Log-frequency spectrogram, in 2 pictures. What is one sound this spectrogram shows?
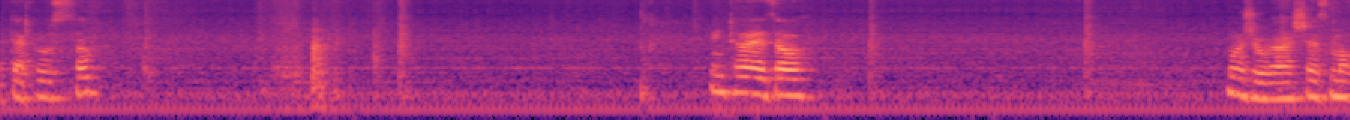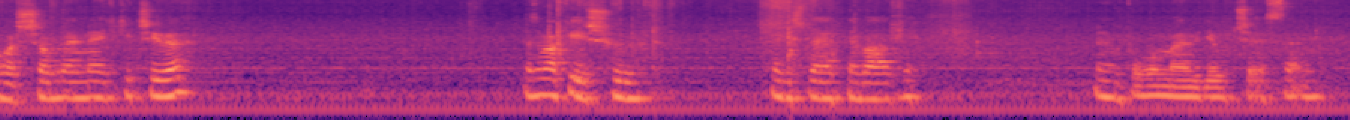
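A woman talks calmly close by, in short bursts.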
